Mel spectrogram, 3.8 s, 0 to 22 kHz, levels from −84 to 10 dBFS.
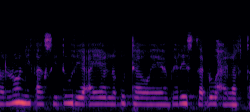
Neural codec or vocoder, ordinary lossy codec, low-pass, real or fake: codec, 16 kHz, 8 kbps, FreqCodec, smaller model; none; none; fake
